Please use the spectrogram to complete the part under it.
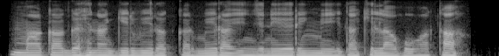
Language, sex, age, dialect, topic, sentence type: Hindi, male, 25-30, Garhwali, banking, statement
